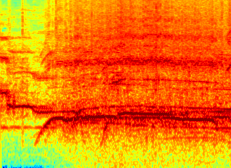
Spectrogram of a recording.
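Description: Audience cheering loudly, with many high-pitched screams and shouts held over a roar of voices.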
